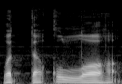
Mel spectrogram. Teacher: قاف کو موٹا تا کو باریک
